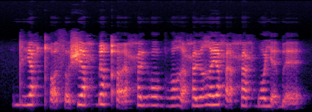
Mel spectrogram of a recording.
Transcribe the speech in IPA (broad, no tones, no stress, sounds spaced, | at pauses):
dʱ e ħ qʰ ɔ̰ s ɔ̰ ʃ ɛ ħ ɓ ɛ qʼ ɛ̰ ħ ɨ ɦ ɔ ɡʱ ɔ ʁ ɛ̰ ħ ɨ ʁ e ħ ɛ̰ ħ ɨ ħ b ɔ j ɛ̰ b ɛ̰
